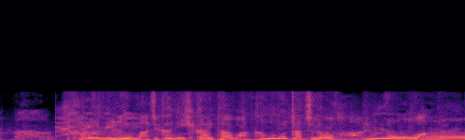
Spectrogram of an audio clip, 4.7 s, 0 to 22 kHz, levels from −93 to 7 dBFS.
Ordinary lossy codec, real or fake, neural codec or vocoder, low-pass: none; fake; codec, 16 kHz, 2 kbps, FreqCodec, smaller model; none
